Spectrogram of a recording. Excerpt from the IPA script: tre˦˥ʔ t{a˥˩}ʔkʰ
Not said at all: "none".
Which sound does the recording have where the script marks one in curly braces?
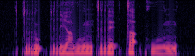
a˥˩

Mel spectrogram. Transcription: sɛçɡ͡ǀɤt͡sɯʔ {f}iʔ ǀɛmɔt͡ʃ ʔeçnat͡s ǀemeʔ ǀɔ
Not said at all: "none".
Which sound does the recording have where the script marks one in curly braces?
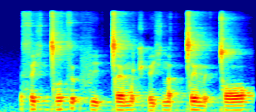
f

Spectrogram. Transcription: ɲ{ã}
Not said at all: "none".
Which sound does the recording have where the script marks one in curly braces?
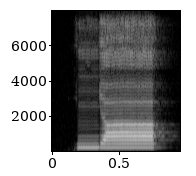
a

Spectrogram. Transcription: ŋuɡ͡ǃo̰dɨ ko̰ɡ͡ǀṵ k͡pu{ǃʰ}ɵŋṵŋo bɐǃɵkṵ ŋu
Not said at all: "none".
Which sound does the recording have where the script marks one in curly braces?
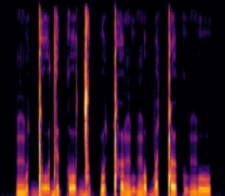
ǃʰ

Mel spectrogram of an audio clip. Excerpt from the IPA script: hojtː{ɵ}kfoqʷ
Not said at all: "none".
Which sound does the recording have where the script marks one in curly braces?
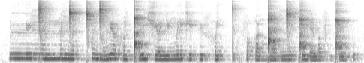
ɵ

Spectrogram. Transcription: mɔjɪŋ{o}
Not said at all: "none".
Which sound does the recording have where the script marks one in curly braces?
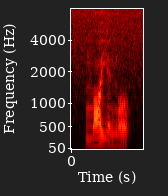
o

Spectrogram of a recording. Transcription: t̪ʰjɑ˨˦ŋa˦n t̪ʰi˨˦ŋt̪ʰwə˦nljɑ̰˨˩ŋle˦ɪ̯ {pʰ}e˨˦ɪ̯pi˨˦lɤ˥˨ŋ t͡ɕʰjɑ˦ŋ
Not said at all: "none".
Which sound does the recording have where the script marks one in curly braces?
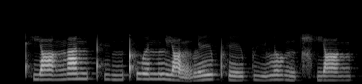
pʰ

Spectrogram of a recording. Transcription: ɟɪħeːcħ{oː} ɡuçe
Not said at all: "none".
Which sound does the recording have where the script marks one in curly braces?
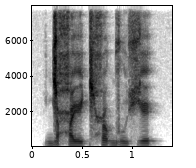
o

